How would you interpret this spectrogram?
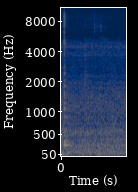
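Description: One sharp snap from the sparker, then a steady gas hiss as the burner takes; the igniter is doing its job.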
